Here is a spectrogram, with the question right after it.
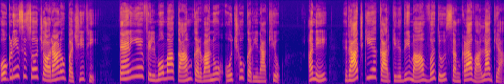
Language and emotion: Gujarati, neutral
